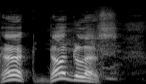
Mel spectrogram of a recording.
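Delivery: slow drawl, put-on impression voice.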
